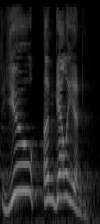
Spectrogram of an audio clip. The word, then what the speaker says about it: euangelion: It looks like the word evangelist, doesn't it? But it's pronounced euangelion.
